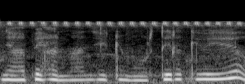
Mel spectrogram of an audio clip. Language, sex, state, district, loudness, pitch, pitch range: Hindi, female, Uttar Pradesh, Lucknow, -14 LUFS, 220 Hz, 210-235 Hz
